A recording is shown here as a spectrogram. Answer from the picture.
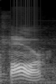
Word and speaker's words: fire: They've got the Musco lighting night of fire or as we say in Texas, not a far spelled the same. It's just pronounced differently.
